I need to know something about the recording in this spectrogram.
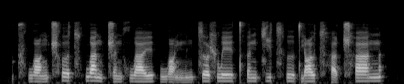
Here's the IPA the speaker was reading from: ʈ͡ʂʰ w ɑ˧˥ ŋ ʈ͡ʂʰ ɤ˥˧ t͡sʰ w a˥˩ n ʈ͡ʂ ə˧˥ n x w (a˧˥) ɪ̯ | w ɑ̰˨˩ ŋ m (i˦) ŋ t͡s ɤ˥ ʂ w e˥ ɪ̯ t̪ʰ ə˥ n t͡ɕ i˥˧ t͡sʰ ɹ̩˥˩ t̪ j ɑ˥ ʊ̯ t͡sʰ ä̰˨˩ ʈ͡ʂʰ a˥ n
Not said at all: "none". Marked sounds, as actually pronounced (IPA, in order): a˥, i˦

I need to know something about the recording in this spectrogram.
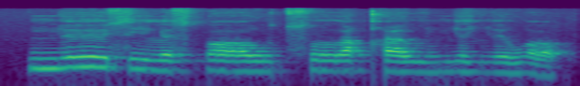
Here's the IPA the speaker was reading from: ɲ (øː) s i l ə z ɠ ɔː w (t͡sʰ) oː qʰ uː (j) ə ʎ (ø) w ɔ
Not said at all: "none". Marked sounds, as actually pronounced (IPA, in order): øː, t͡sʰ, ɲ, ø

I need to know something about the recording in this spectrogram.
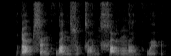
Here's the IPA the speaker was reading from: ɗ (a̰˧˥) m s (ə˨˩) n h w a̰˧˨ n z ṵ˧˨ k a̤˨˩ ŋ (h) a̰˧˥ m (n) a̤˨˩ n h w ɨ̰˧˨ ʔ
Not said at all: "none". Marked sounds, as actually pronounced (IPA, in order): a̰˧˨, ə˧, x, ŋ

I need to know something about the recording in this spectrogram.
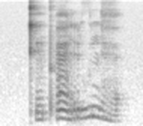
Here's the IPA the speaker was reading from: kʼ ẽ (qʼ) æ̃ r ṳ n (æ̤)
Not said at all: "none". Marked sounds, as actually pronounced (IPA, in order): pʼ, æ̤

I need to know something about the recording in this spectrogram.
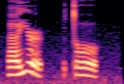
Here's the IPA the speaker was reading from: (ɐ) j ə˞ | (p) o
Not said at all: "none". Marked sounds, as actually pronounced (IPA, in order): ɐ, t

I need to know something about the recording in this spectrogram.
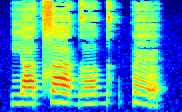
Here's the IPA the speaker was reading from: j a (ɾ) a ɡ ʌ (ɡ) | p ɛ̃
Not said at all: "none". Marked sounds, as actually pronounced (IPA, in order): t͡s, ɡ

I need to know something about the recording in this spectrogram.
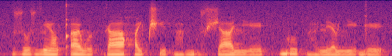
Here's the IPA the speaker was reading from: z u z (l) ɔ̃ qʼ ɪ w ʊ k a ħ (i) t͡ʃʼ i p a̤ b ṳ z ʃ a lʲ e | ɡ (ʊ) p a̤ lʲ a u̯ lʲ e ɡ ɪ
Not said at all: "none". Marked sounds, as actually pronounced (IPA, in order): lʲ, i, u

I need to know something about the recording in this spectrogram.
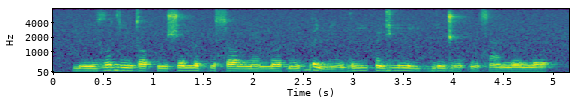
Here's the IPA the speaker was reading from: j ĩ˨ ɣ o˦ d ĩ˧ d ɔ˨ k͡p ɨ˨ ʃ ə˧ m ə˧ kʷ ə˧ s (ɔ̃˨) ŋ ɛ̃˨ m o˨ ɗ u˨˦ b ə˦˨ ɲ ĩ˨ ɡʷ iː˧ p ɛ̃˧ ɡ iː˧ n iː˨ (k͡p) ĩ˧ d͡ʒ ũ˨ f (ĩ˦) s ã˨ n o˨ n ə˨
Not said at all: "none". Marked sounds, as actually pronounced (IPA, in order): ɔ˨, ɡ͡b, ĩ˨

